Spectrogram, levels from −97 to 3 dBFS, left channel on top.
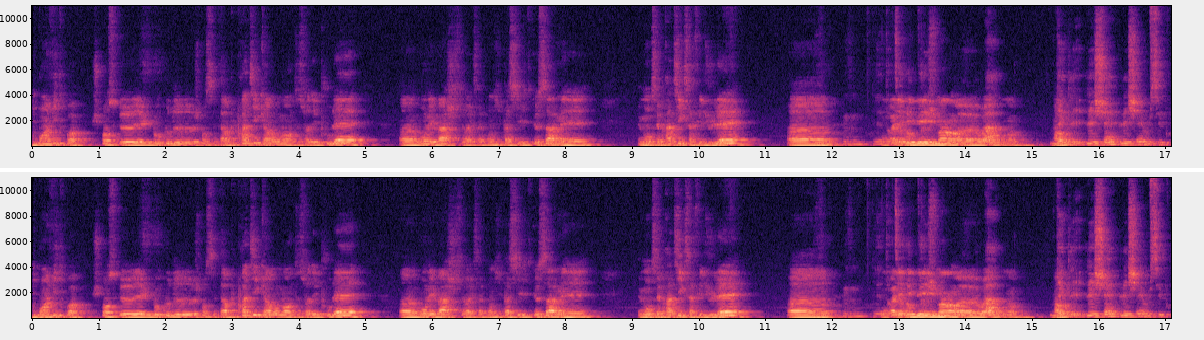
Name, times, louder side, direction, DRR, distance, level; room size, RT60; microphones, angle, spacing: voice 1, 0.0-4.9 5.5-8.3 9.1-10.7 11.3-11.9 12.7-14.7 15.3-15.5, right 2 dB, 40° left, -9 dB, 1.4 m, -19 dB
voice 2, 11.7-13.7 14.3-14.5 15.3-17.0, right 1 dB, 5° right, -2 dB, 0.6 m, -26 dB
6.2 x 2.7 x 2.2 m, 0.63 s
head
